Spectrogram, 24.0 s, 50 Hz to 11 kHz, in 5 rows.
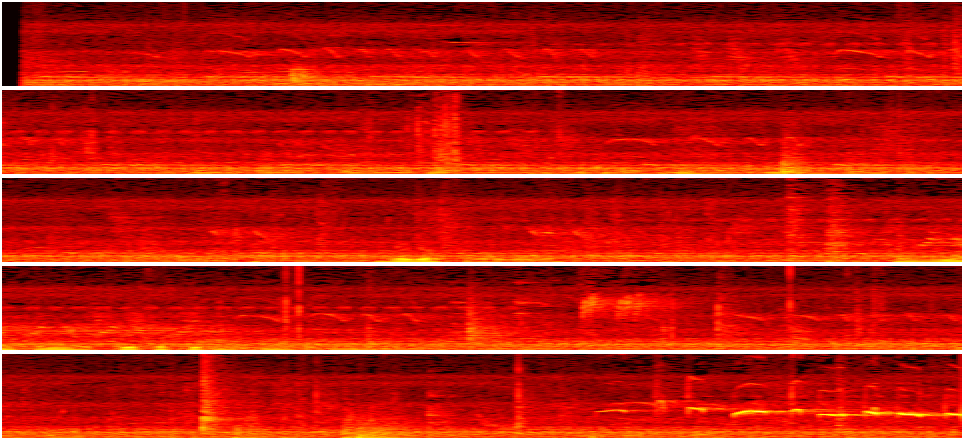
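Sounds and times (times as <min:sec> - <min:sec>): bird chirping: 0:00.1 - 0:24.0
forest background hiss: 0:00.2 - 0:24.0
songbird whistled notes: 0:22.1 - 0:24.0.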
